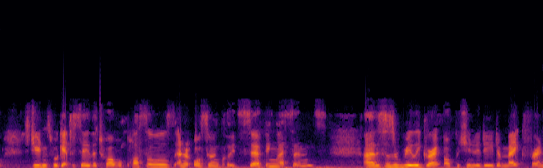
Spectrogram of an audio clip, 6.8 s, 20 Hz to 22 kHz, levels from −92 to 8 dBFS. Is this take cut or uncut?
uncut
